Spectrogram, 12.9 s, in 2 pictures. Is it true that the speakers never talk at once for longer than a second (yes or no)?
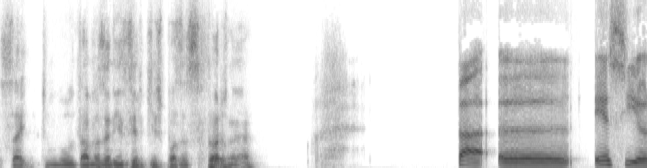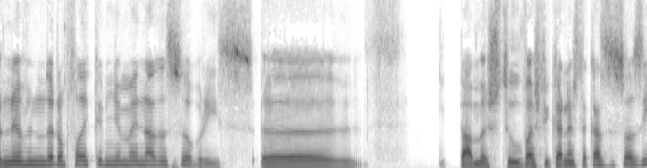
yes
